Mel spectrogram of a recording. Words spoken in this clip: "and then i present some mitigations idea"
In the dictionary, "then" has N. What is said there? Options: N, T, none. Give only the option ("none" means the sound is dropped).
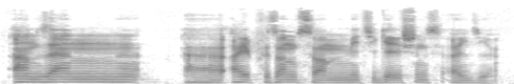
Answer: N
